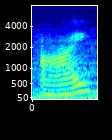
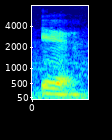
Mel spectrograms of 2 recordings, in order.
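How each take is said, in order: First: The word has a long vowel sound. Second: The word has a short vowel sound. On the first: It is the ordinary first-person pronoun. The speaker calls it wrong. "instead of I" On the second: It stands for the word in. The speaker calls it right. "pronounced with the short I vowel"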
